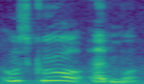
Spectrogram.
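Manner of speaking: high, hammed-up plea for rescue; mock cry for help. Vlogger mock-begging her boss for help, high hammed-up plea. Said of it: "j'ai envoyé un message à mon patron pour lui dire".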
